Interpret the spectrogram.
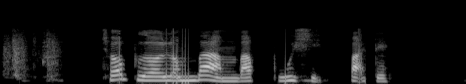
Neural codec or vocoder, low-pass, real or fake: none; 5.4 kHz; real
